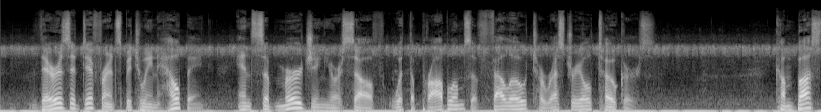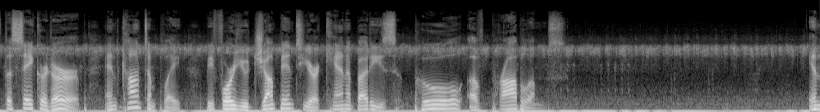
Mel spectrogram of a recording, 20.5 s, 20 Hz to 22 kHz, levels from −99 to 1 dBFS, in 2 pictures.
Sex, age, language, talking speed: male, 50-69, English, 95 wpm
